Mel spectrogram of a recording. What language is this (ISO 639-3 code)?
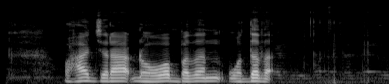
som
